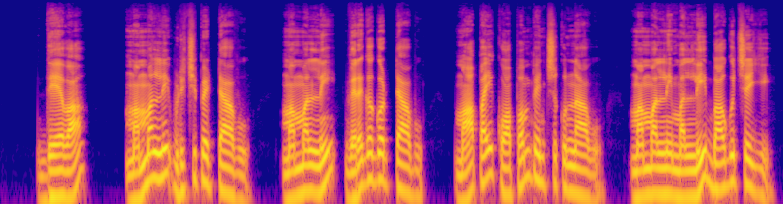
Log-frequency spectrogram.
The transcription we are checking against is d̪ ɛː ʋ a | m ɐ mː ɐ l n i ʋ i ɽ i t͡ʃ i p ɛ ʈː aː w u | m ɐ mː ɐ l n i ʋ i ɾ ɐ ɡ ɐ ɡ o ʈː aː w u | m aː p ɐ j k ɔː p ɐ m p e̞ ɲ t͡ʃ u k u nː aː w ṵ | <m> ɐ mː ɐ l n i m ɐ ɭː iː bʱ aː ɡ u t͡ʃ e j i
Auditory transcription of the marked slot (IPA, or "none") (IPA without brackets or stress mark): m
